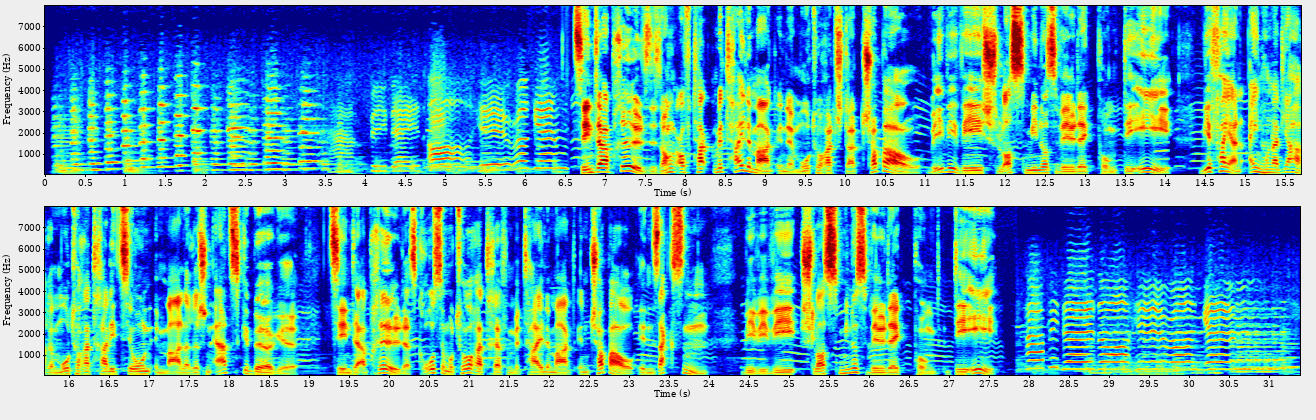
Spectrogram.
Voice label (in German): Spot; Zschopau; Saisonauftakt Motorrad-Treffen und Teilemarkt Zschopau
